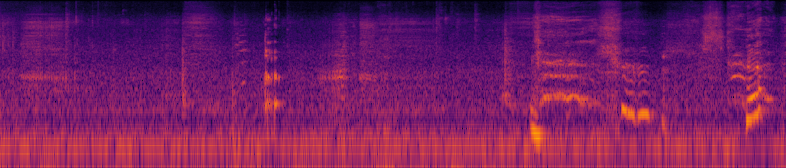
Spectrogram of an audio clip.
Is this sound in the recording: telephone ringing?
no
